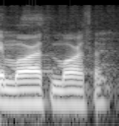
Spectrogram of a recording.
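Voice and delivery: low, soft, settling tone; gentle calming. Shown as a demonstration. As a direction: talk someone down with just their name. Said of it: "You just need to say".

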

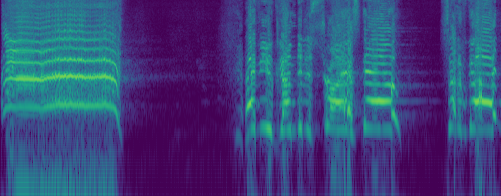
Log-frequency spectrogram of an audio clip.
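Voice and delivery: very high, full-force acted scream; screamed outburst. Possessed man breaking into the middle of the sermon, screaming. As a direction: scream it out to startle the whole room. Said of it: "of speaking goes".

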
